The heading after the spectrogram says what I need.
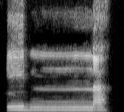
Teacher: হামজা নুন ওয়াজিব বামে নুনের উপরে তাসদিদ আছে এই কারণে এই হামজা তাশদি নুনের সাথে নাকের পাশে থেকে গুন্না করে পড়তে হবে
